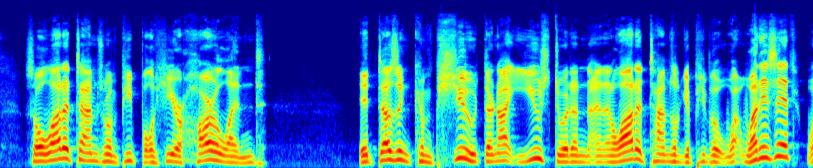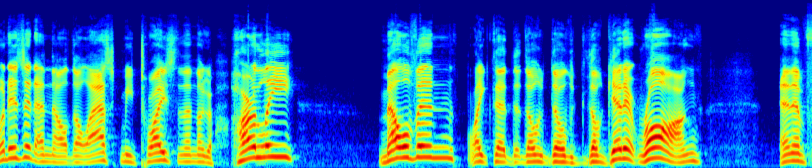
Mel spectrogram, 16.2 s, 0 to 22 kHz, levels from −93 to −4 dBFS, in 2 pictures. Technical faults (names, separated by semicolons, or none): none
